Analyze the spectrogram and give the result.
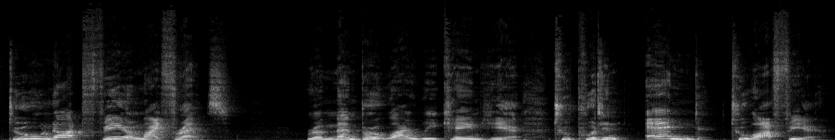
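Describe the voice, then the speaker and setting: A vengeful militia leader rousing his men in a loud, declaiming voice, as a male narrator puts him on. Each line lands as a commanding call to the crowd. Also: high-pitched, huge pitch swings, slow, pitched above the performer's own voice, heavily acted.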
